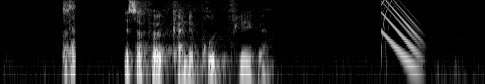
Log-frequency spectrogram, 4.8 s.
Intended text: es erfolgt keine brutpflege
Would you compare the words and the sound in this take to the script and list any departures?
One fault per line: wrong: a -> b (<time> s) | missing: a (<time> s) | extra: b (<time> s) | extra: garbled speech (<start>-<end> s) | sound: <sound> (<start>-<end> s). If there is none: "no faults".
sound: laugh (0.6-0.8 s)
sound: chirp (3.8-4.3 s)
